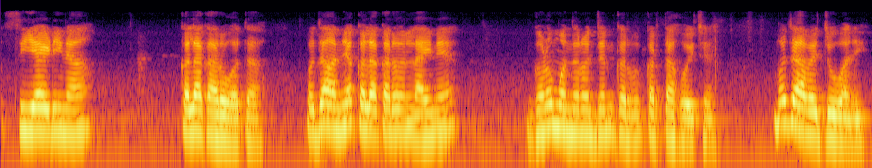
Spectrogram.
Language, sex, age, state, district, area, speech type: Gujarati, female, 60+, Gujarat, Surat, urban, spontaneous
